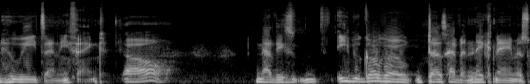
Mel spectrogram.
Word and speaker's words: Ebu Gogo: It's just phonetically spelled the same way. Ibu Gogo, EBU space Gogo.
